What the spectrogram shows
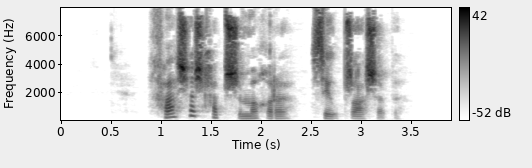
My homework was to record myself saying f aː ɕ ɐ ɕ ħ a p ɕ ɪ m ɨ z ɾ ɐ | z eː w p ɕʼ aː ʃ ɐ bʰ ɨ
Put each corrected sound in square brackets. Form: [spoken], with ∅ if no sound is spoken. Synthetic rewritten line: f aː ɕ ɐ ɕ ħ a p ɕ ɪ m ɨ [ʁ] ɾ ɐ | [s] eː w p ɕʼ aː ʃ ɐ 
